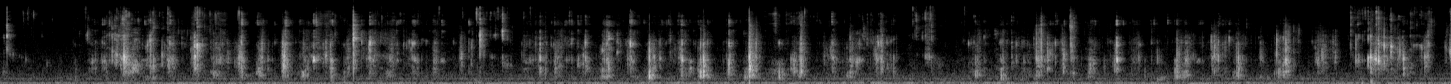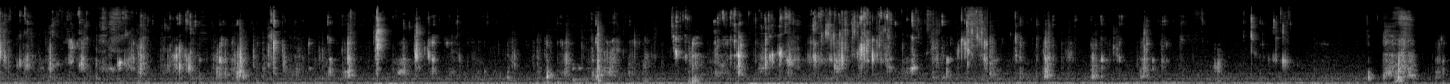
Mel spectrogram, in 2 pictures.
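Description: Close-miked chewing of raw squid sashimi noodles, with wet, sticky mouth sounds and many sharp clicks.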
